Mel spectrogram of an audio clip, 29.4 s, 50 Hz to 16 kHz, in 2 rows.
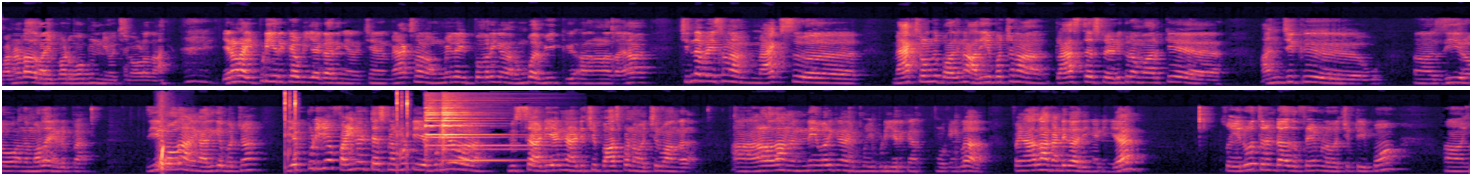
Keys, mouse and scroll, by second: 0.8 ctrl+s, 2.7 middle click, 3.4 scroll up 2, 4.9 ctrl+s, 5.7 KP_3, 6.3-7.0 scroll up 2, 7.0 ctrl+s, 9.4-10.0 scroll down 1, 15.7-16.4 scroll up 1, 16.4 ctrl+s, 17.1 ctrl+s, 22.7 ctrl+s, 23.4-24.8 scroll down 2.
